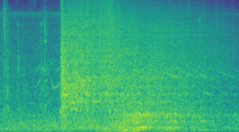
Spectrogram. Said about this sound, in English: Great shot of Silvio starting the car, shifting to drive, and one-handing it out of the frame as Tony flips his phone and starts to dial.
